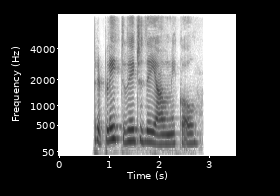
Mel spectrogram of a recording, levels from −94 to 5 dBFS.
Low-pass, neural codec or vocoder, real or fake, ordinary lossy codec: none; codec, 16 kHz, 2 kbps, X-Codec, HuBERT features, trained on balanced general audio; fake; none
